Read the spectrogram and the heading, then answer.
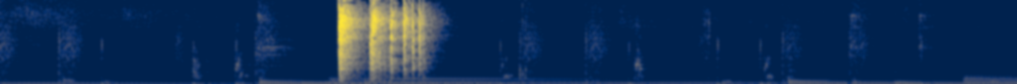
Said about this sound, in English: I'm just gonna flip it again. I can't take this. Okay, so this coin is rigged. That's clear. I don't know what to do now. Tails four times in a row.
